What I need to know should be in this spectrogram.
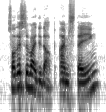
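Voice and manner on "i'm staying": ordinary talk, nothing marked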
